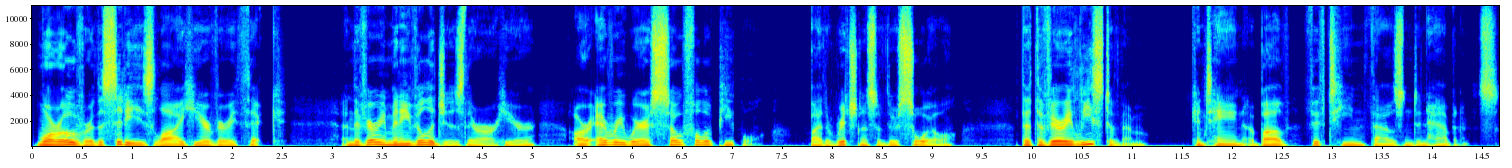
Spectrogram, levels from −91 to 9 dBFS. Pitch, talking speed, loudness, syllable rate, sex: 120 Hz, 160 wpm, -19 LUFS, 5.4 syllables/s, male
